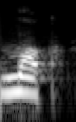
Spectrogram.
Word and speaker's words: Moq: So I said, if you are mocking in using NUnit, I'm using a framework called, or a library called mock. It's spelled MOQ.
